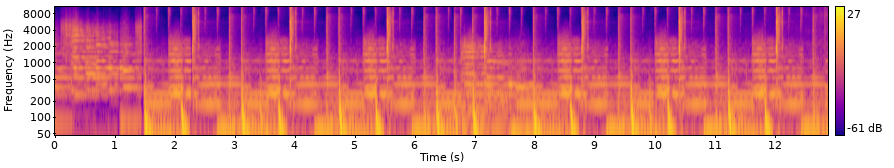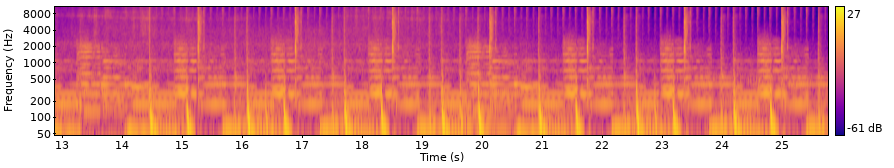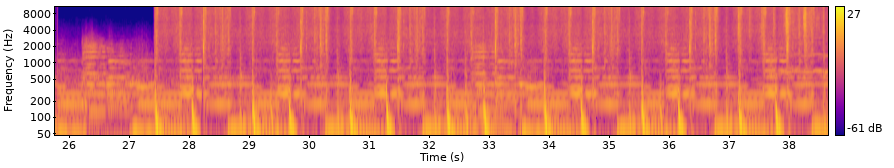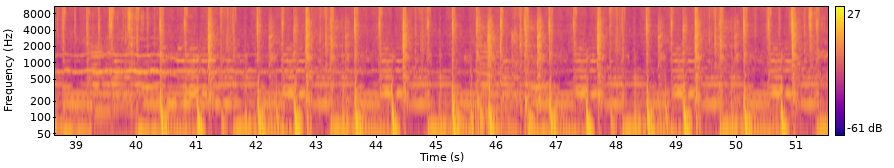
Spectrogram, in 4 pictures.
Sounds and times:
Music: 0.0s - 51.5s.

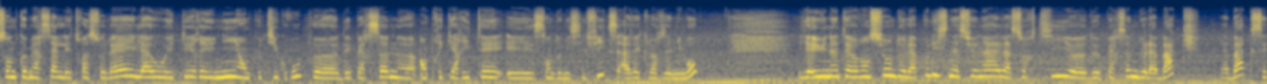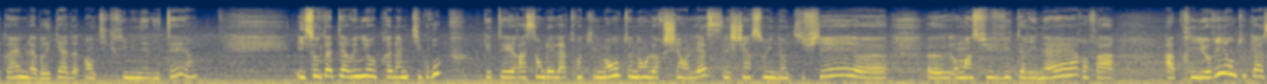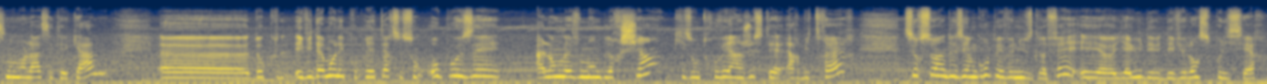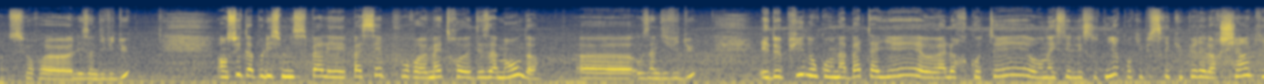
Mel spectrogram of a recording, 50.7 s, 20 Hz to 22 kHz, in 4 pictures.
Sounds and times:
Speech: 0.0s - 7.0s, 8.0s - 14.7s, 15.6s - 39.4s, 40.2s - 45.0s, 45.6s - 50.6s.

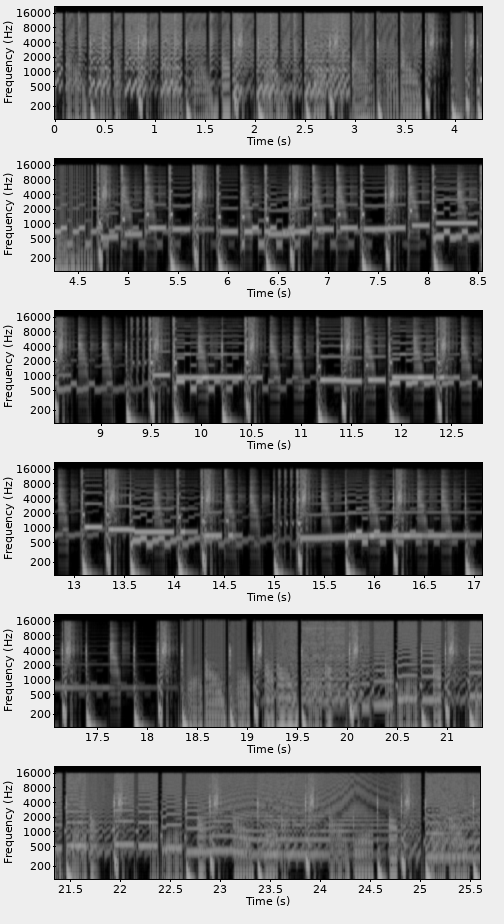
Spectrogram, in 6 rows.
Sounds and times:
Video game music: 0.0s - 25.6s.

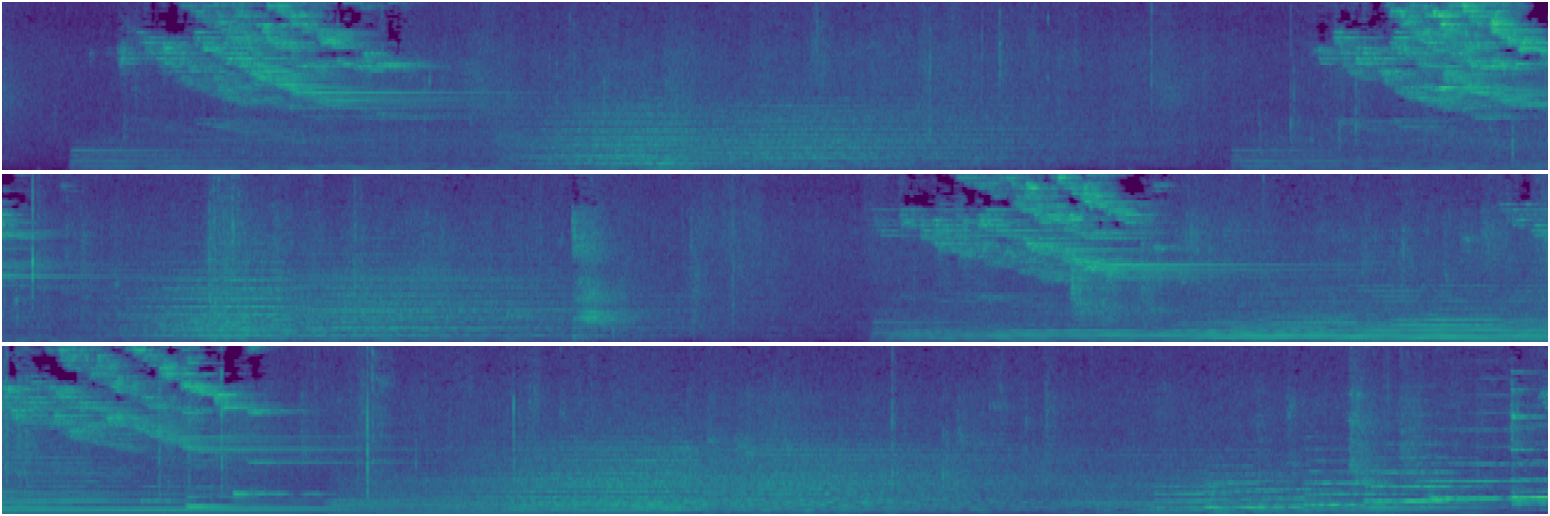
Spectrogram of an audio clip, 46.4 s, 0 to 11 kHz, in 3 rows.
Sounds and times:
Orchestra: 0.0s - 46.3s.

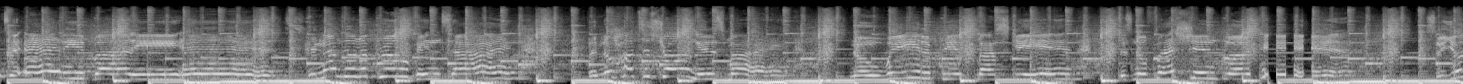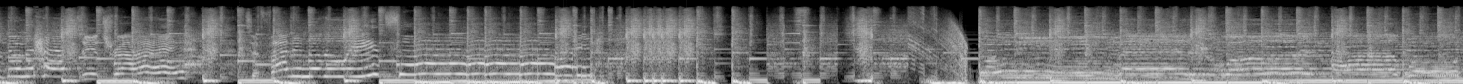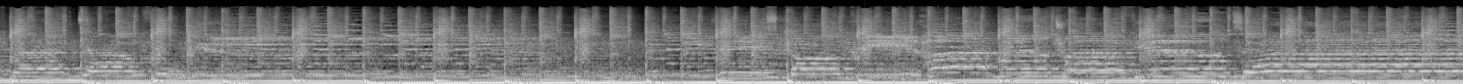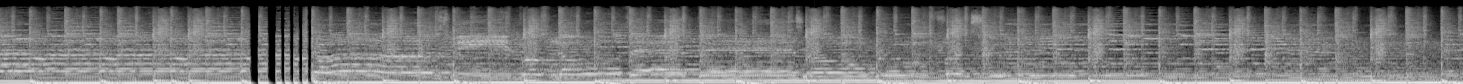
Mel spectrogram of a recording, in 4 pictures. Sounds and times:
Music: 0.0s - 58.5s.

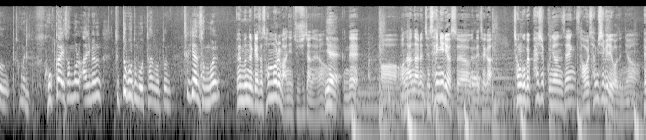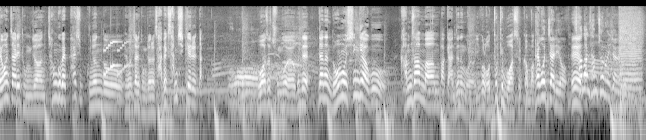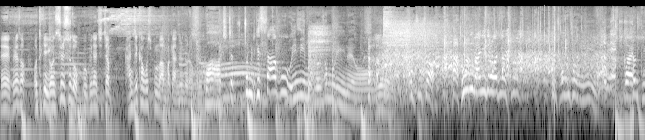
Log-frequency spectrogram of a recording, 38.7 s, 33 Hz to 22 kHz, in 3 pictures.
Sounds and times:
Speech: 0.0s - 36.3s, 36.9s - 38.7s
Music: 6.5s - 35.6s, 37.1s - 38.7s.

